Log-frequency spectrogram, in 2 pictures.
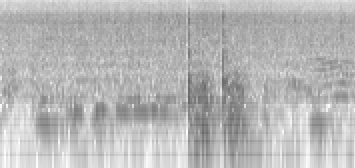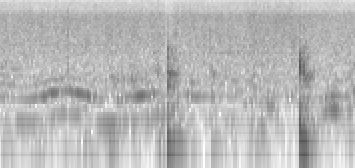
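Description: Chopped onion and spices frying in oil with a steady sizzle as a metal spoon stirs them in the pan, with a few sharp clicks of the spoon against the pan.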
